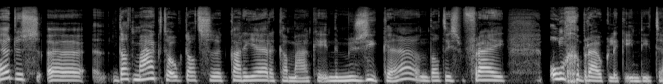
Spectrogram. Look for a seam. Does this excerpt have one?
no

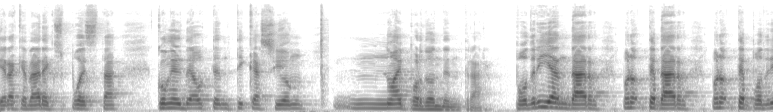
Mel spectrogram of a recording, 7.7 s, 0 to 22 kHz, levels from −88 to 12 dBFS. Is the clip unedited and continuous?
no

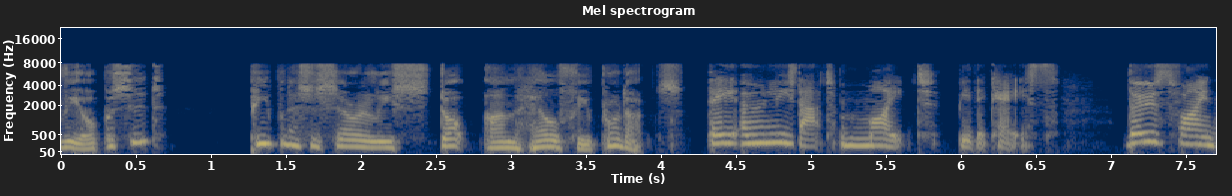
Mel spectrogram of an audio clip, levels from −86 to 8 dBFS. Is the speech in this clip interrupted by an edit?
yes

